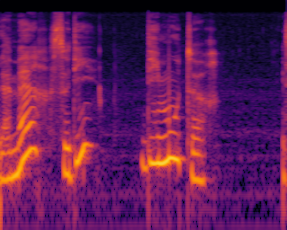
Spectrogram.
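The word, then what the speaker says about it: Mutter: mère la maman la mè se dit di mouteur et s'écrit m u de T e r comment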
